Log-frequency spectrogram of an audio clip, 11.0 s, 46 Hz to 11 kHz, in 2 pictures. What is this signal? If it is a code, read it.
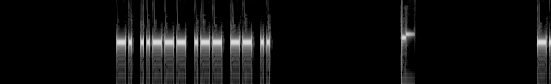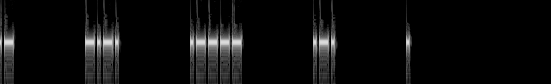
Morse code, heard as a keyed tone, about 42 wpm, spaced as for 17 wpm, 700 Hz. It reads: N2WMI KC1RE
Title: USA Call Signs - 5 Characters - 8x Character Spacing - 40wpm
